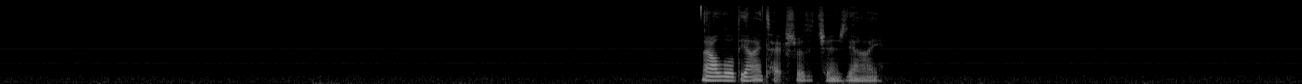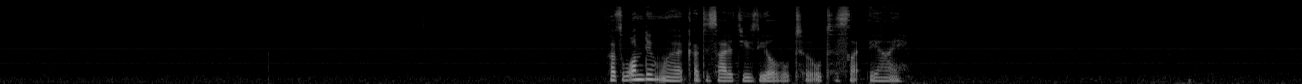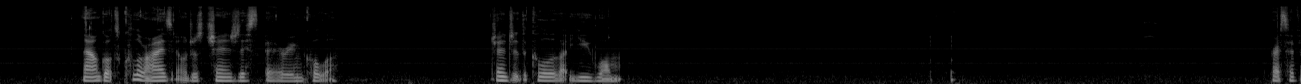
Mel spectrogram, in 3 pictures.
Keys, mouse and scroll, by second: 3.2-7.2 drag, 14.6-15.0 ctrl+scroll, 16.5 click, 17.5-32.6 drag, 33.4 ctrl+d, 33.5 ctrl+shift+e, 36.7 click, 37.1 F8, 38.6-39.0 scroll down 1.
